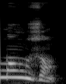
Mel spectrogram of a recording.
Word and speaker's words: mangeons: Exemple, nous mangeons.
